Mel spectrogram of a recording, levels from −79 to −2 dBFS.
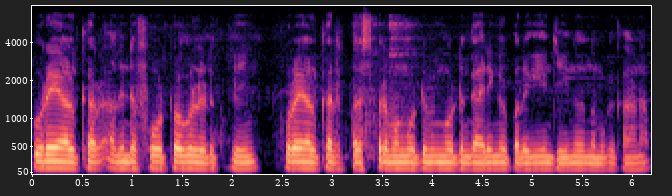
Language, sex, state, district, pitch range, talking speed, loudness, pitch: Malayalam, male, Kerala, Kollam, 110-115 Hz, 155 wpm, -17 LUFS, 115 Hz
